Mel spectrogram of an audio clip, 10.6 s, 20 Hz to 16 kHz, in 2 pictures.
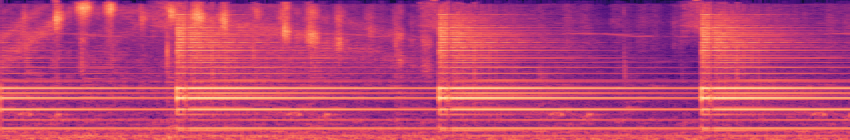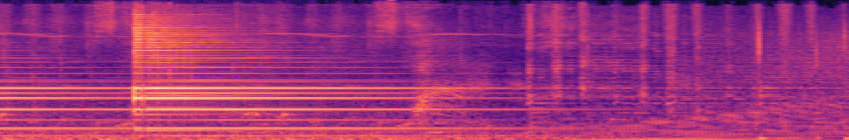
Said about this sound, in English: From 5 o'clock in the evening, the bells will strike the hour.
